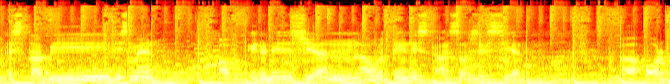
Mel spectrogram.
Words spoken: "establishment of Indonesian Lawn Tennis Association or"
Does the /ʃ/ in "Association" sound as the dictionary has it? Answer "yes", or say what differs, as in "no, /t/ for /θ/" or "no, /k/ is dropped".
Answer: no, /s/ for /ʃ/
